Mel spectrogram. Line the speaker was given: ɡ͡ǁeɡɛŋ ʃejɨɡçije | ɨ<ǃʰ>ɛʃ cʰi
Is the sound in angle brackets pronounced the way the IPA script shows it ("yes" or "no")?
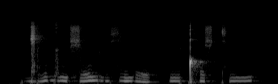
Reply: yes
